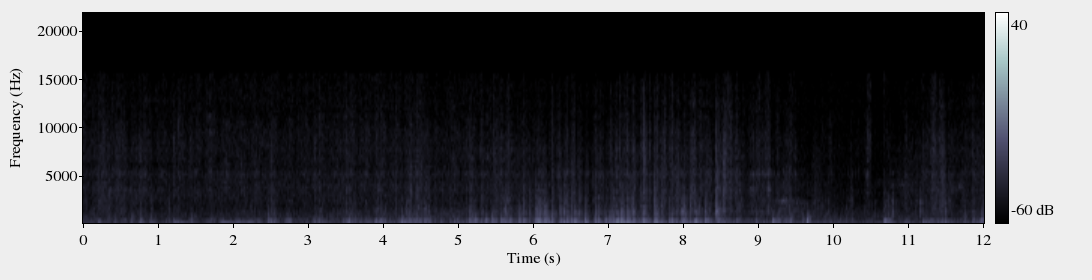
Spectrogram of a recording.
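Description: Fingertips tap and scrape against a small plastic frame.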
